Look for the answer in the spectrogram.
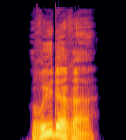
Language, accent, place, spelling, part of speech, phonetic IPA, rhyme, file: German, Germany, Berlin, rüdere, adjective, [ˈʁyːdəʁə], -yːdəʁə, De-rüdere.ogg
- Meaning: inflection of rüde: 1. strong/mixed nominative/accusative feminine singular comparative degree 2. strong nominative/accusative plural comparative degree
